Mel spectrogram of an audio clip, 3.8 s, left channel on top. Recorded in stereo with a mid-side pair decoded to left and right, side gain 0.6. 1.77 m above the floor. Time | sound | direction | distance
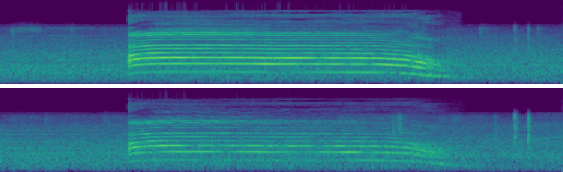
0.9 | a scream | 35° left | 1.2 m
